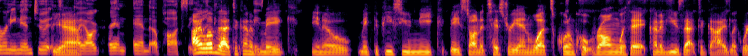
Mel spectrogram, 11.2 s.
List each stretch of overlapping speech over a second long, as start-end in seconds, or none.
2.9-4.3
